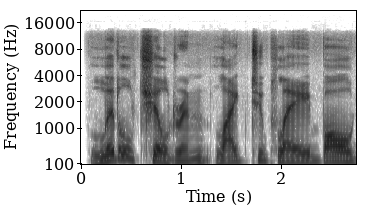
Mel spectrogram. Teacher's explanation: You switched between the light and dark l sounds.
